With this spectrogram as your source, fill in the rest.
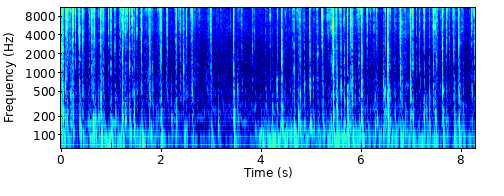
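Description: Fingertips type rapidly on the plastic keys of a backlit laptop keyboard, producing a steady stream of short, crisp clicking taps. The quiet taps have bright edges and die away almost instantly over a soft low hum.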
